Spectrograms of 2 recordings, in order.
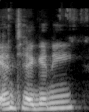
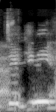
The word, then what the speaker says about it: Antigone: It's like it's those Greek names like Antigone. How do you pronounce that? No, the first way was right. Antigone. Yeah. Antigone.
